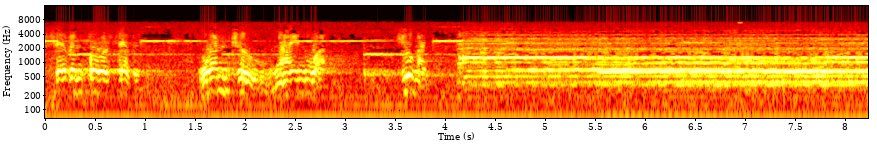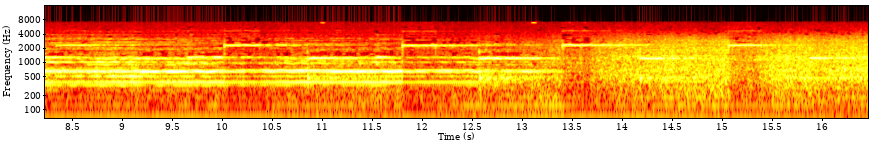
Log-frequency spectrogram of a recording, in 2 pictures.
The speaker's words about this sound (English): What the hell is that noise? Oh, sorry. I've got a pocket alarm watch, and it keeps trying to tell me something. Wait. That better? Well, it's a relief. Sounded like it was trying to climb into my pocket.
